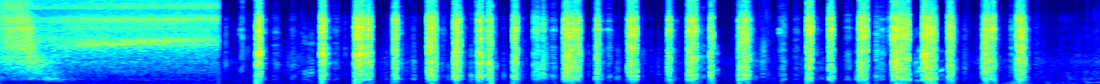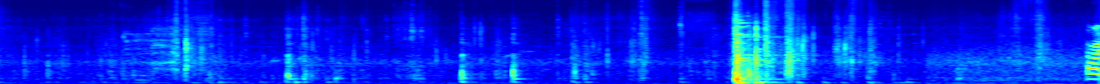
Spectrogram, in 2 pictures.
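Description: Work on dismantling a tyre from a bolted beadlock wheel. A loud hiss of escaping air runs for about two seconds, then a quick, irregular run of sharp knocks goes on for about eight seconds. A single heavy thump comes near the end.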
